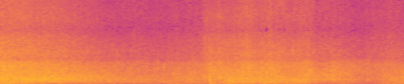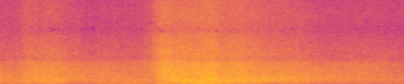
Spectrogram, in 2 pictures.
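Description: Ocean waves break and wash onto the shore in steady surges.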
